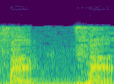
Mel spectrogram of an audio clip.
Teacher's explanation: سب سے پہلے تو آپ یہ ذہن میں رکھیے کہ سے کا تلفظ عربی میں اس طریقے سے ہوگا کہ آپ کے منہ میں جو دانت سب سے آگے کے، سب سے اگلے جو دو دانت ہیں وہاں زبان لگائیے تو وہاں سے نکلے گا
